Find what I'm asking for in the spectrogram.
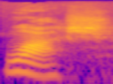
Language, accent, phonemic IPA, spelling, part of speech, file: English, US, /wɑʃ/, wash, verb / noun, En-us-wash.ogg
- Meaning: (verb) 1. To clean with water 2. To carry away or erode by the force of water in motion 3. To be eroded or carried away by the action of water 4. To clean oneself with water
